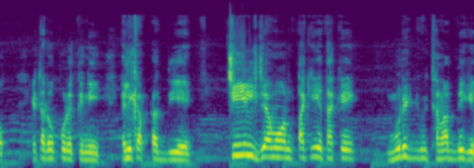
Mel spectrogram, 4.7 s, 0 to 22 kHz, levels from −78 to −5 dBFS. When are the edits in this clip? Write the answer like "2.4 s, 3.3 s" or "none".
2.1 s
